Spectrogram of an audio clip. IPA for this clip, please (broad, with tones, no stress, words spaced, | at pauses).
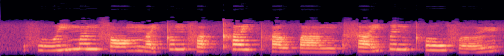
fuː˨˥jmɵ˥n sɔː˨˧ŋn̪ɐ˨˩j t̪ʊ˥ŋfɐ˨˥k̚ t̪ʰɐ˥j pʰɐ˧wpɐ˧ŋ | sɐ˨˥jpɪ˥ŋ t̪ʰo˥wfɵ˨˥ɥ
